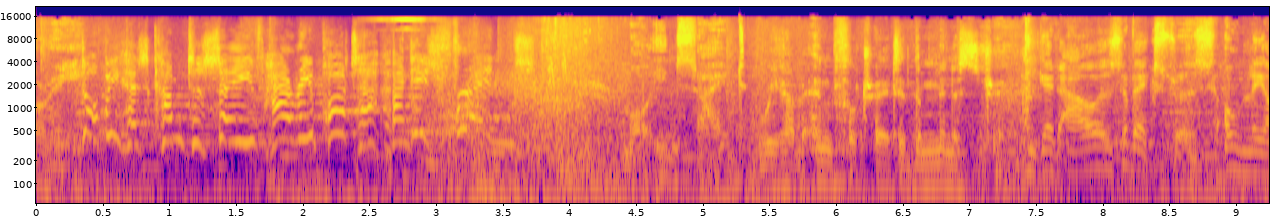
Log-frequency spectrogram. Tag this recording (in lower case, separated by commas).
music, speech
